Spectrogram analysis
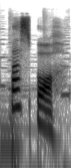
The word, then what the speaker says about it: passeport: Un conseil précieux : le « ot » final est muet. Essayons : « passpor ».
